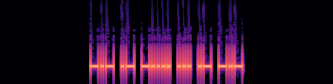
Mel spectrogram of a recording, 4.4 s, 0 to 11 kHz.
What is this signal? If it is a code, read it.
Morse code, heard as a keyed tone, about 34 wpm, 700 Hz. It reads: KA6SAK
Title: USA Call Signs Repeated 2x 35wpm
